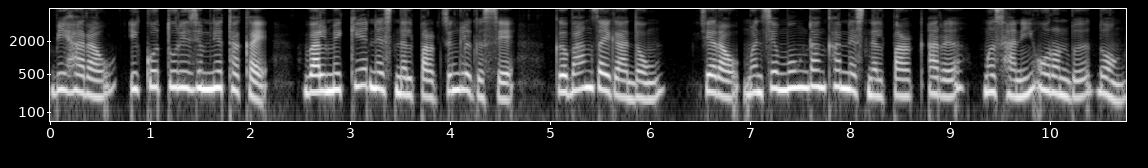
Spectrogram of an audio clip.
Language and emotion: Bodo, neutral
